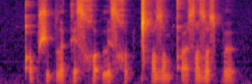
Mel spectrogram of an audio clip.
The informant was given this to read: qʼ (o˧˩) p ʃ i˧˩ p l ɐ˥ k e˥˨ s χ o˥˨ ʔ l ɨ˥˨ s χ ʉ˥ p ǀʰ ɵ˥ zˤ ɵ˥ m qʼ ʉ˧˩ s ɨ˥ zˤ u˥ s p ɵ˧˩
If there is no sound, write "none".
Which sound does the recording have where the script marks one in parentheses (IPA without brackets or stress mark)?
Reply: o˥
